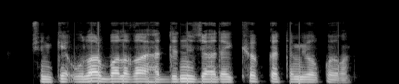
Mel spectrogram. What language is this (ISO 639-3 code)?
uig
